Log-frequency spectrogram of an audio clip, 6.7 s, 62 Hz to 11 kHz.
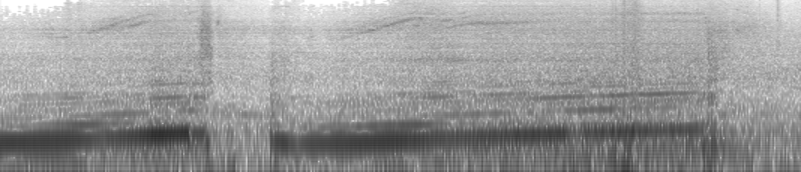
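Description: Turbocharged N54 straight-six of a manually shifted BMW E82 accelerating hard, heard from inside the cabin. The engine note climbs, drops at an upshift about two seconds in, climbs again through the next gear, and falls away about six seconds in.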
